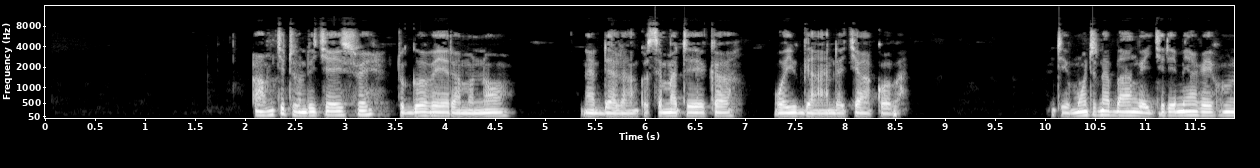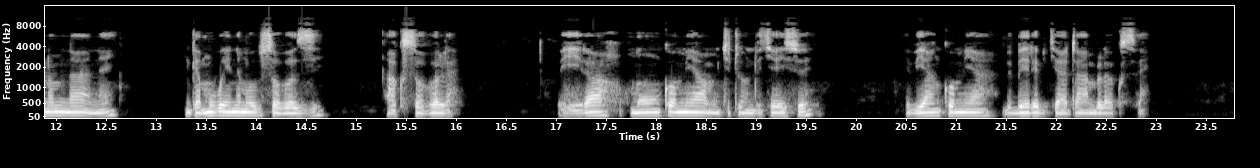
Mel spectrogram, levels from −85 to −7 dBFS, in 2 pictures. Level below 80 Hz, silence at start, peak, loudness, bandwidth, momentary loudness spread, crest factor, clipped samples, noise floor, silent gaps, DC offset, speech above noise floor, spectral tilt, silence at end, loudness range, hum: -44 dBFS; 2.1 s; 0 dBFS; -14 LUFS; 9.2 kHz; 9 LU; 14 dB; under 0.1%; -80 dBFS; none; under 0.1%; 67 dB; -4.5 dB/octave; 0.9 s; 4 LU; none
